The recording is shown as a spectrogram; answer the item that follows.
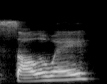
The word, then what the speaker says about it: Soloway: And my email address is Soloway, which is a weird name. It sounds different than it's spelled.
